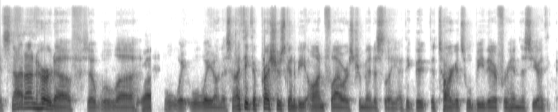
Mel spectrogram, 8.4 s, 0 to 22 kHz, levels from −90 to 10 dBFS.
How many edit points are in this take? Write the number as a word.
one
